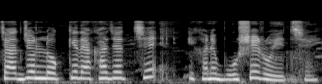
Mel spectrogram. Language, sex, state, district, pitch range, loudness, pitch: Bengali, female, West Bengal, Cooch Behar, 235-290 Hz, -13 LUFS, 270 Hz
